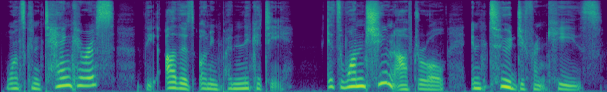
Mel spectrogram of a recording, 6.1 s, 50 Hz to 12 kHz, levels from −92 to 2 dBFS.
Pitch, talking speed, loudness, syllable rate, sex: 205 Hz, 150 wpm, -20 LUFS, 5.7 syllables/s, female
